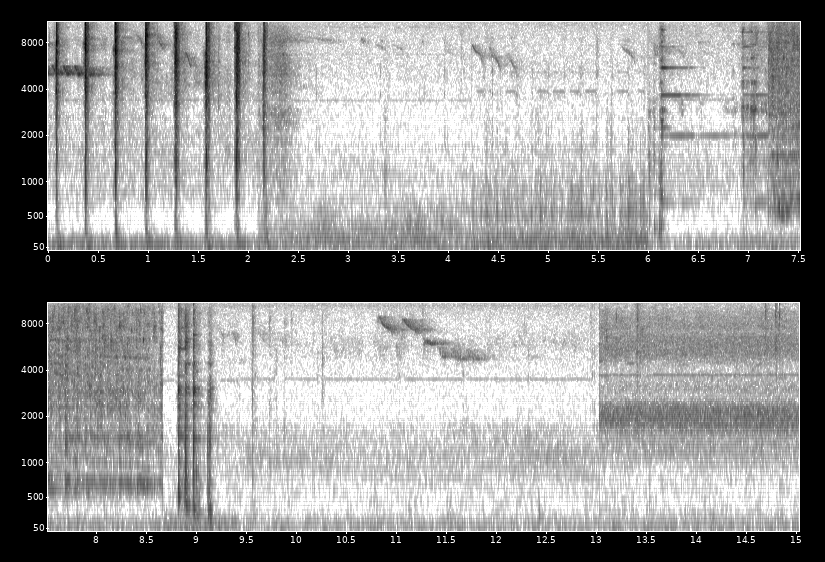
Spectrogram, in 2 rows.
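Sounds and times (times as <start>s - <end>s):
bird chirping: 0.0s - 2.1s
water pouring into a pot: 7.2s - 8.7s.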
